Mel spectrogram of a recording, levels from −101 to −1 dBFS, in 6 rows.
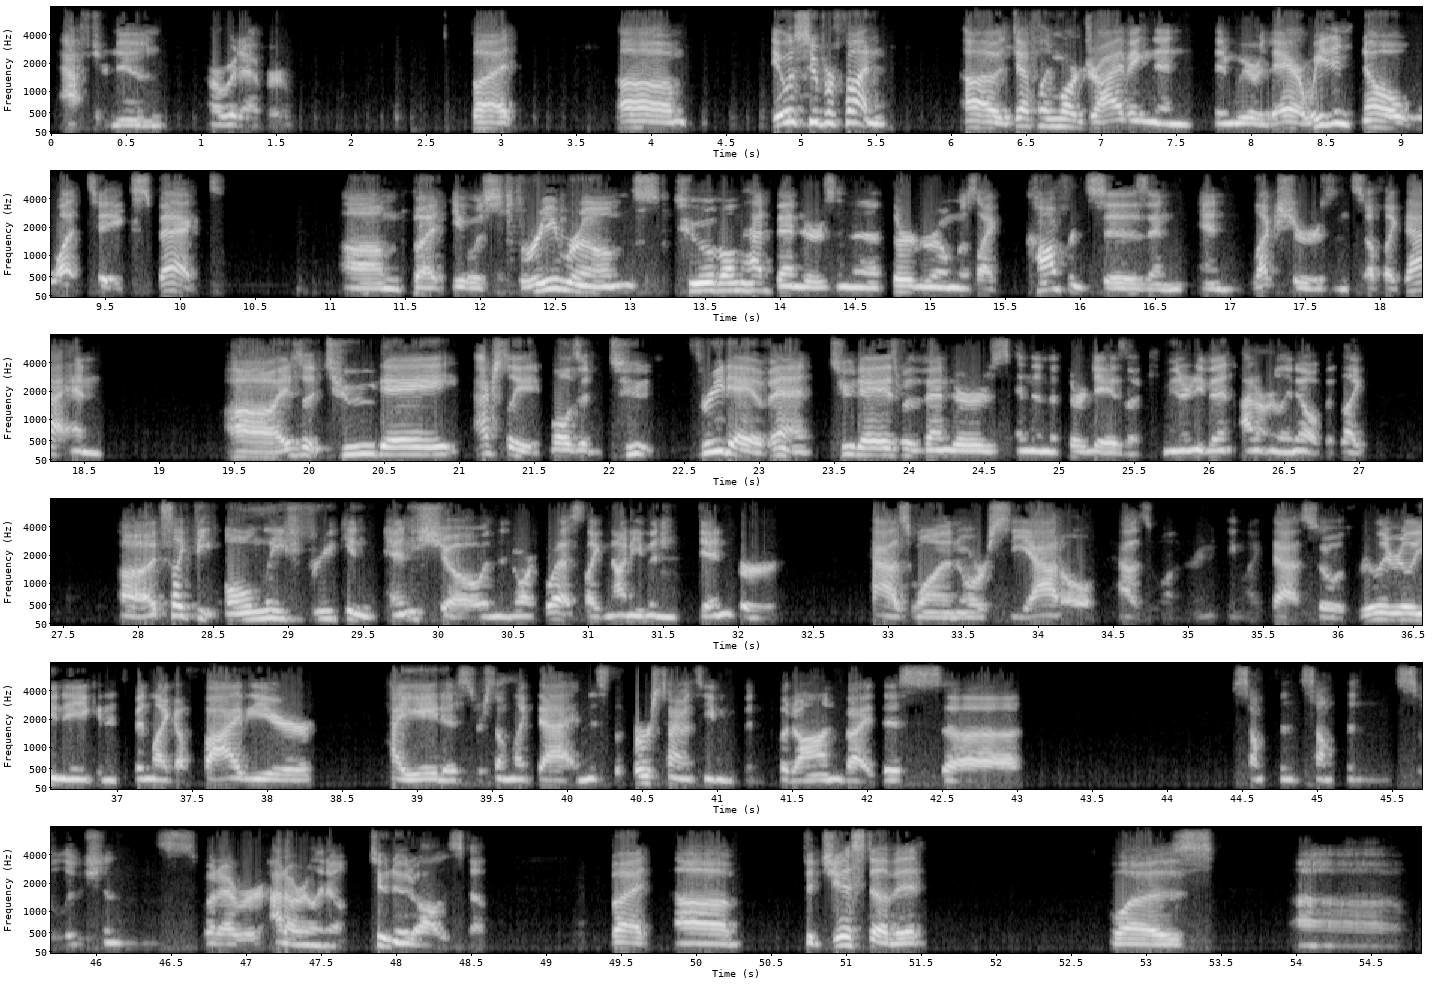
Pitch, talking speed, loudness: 155 Hz, 180 wpm, -19 LUFS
